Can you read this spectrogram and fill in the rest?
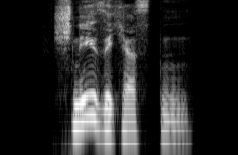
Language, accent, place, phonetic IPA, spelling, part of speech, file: German, Germany, Berlin, [ˈʃneːˌzɪçɐstn̩], schneesichersten, adjective, De-schneesichersten.ogg
- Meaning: 1. superlative degree of schneesicher 2. inflection of schneesicher: strong genitive masculine/neuter singular superlative degree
